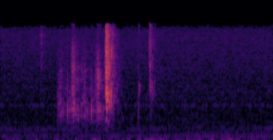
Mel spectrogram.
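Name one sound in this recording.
A block crunches as it is dug out.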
